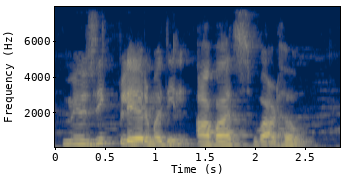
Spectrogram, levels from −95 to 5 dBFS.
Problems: background sounds at intervals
